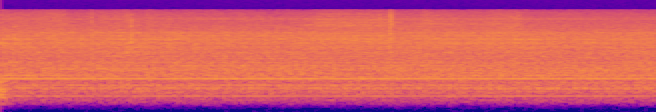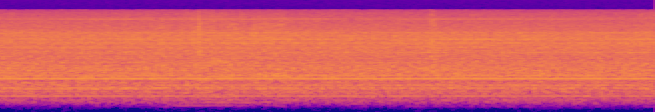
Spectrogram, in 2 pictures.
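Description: Steady fan-like hiss with a faint, even high whine from the electronics test bench's running equipment.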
